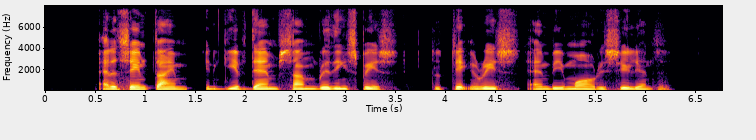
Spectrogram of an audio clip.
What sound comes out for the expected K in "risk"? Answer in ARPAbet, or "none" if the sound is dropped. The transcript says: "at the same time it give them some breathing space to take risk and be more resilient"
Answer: none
